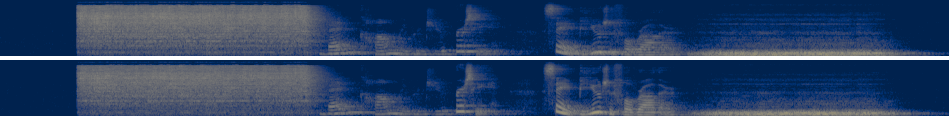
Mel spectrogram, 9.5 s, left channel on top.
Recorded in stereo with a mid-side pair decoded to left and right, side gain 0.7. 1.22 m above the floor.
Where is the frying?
30° left, 1.5 m.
